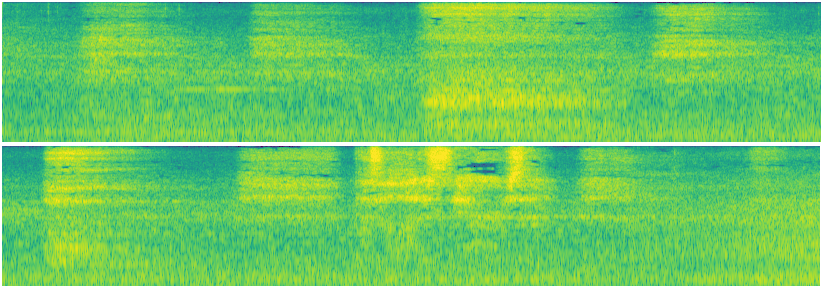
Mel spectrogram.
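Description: A woman breathing hard and panting, a heavy breath every second or so, over steady low background noise. She is out of breath from a long, steep stair climb in hot, humid air.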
